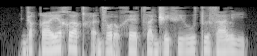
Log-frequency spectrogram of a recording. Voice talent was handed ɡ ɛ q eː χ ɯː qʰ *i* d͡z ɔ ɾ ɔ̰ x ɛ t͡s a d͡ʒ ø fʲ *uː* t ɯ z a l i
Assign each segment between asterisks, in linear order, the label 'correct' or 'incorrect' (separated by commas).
incorrect, correct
